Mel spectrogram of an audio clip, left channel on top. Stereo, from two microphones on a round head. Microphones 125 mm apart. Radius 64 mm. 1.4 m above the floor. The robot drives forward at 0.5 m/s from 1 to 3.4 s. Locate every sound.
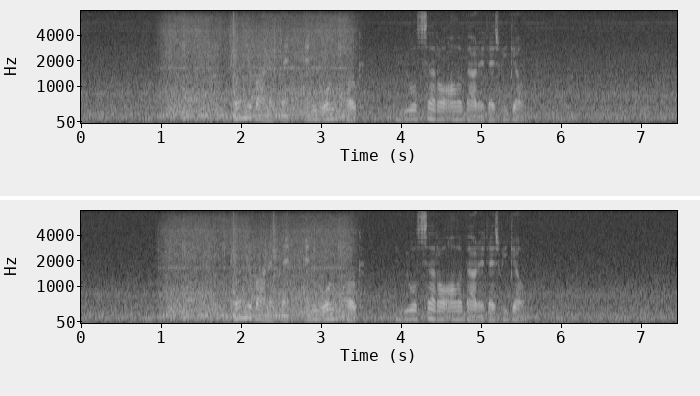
1.9 s a man speaking: 5° left (ahead or behind)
